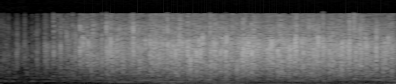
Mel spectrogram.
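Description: Applause from a crowd swells up after a quiet start and holds steady, a dense wash of many hands clapping at once.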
